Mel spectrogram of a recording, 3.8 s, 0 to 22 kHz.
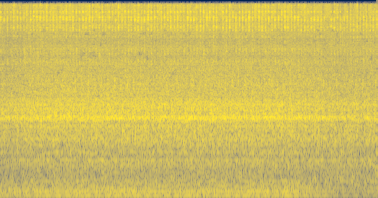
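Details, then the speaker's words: Willys jeep L134 engine with timing set by ear: advanced too far, then brought back a touch, vacuum gauge about 17 (about 19 actual). Steady, even idle with a faint high whine, no popping or hunting. Normal idle. "Steady there, that's pretty good. So you can see what we're doing there. We're advancing it too far and then we're just bringing it back just a touch until it's nice and steady and there's not too much popping"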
